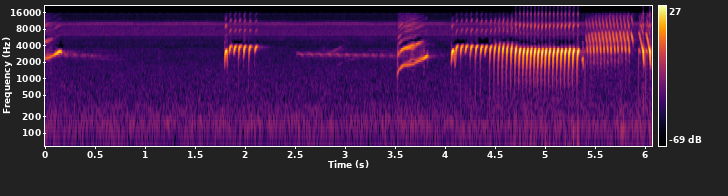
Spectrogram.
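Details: Lure song of a lively canary meant to teach young birds: scattered short whistles and rising slurs with gaps between, closing in a fast, rattling trill and bright high notes.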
